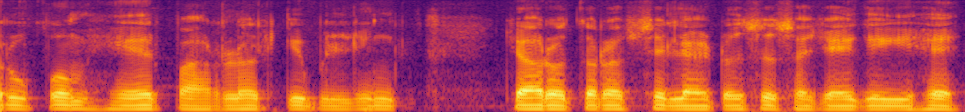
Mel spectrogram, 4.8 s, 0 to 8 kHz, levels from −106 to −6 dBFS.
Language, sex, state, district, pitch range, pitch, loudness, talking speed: Hindi, male, Maharashtra, Solapur, 90-95 Hz, 95 Hz, -19 LUFS, 160 wpm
